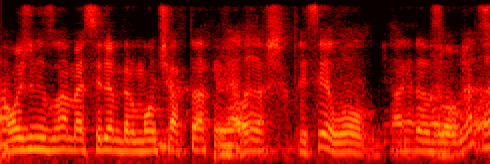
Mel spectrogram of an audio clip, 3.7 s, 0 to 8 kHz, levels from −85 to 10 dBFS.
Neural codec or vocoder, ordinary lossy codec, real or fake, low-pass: codec, 16 kHz, 1.1 kbps, Voila-Tokenizer; Opus, 64 kbps; fake; 7.2 kHz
